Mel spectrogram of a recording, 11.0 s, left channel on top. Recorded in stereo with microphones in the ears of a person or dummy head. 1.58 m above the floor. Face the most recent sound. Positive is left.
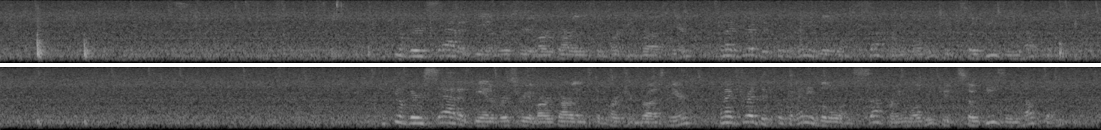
turn(degrees=-65)  # may be behind; listen again after turning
